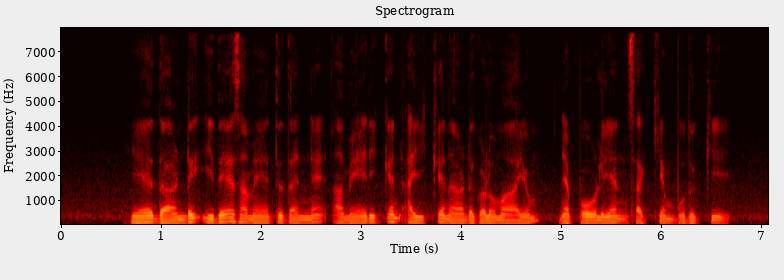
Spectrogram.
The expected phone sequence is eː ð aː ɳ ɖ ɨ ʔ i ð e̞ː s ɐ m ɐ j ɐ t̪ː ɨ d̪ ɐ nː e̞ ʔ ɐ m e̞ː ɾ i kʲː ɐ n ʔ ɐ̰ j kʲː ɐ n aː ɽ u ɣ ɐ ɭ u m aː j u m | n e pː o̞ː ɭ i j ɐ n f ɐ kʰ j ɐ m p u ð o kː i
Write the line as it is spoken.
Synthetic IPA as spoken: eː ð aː ɳ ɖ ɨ ʔ i ð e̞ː s ɐ m ɐ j ɐ t̪ː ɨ t̪ ɐ nː e̞ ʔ ɐ m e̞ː ɾ i kʲː ɐ n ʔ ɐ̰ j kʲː ɐ n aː ɽ u ɣ ɐ ɭ u m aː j u m | n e pː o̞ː ɭ i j ɐ n s ɐ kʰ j ɐ m p u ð u kː i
